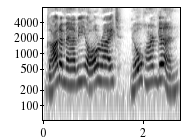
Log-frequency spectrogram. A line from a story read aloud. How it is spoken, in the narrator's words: shouted Uncle Henry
